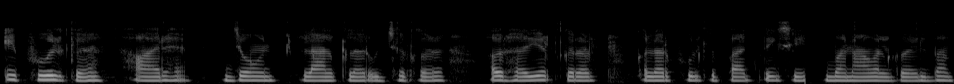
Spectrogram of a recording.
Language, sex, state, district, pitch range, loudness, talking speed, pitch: Bhojpuri, female, Uttar Pradesh, Gorakhpur, 180-190 Hz, -37 LUFS, 130 wpm, 185 Hz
